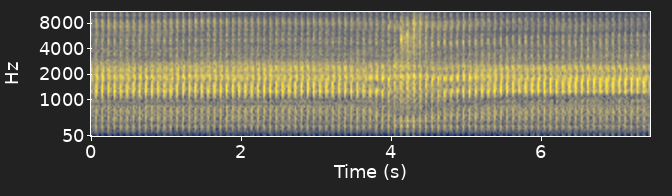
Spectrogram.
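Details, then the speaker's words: Radial shockwave therapy on lower back of a woman with 5+ years chronic low back pain and lumbar adhesion, reported sore: rapid, very regular clicking pulses about four per second; radial shockwave device. "All this pressure wave does is just melts the adhesion for all you guys have to know at home."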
